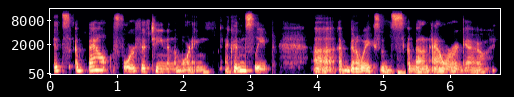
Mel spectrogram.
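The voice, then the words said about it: Speaking quietly in a low voice. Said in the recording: “I'm talking so low today”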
